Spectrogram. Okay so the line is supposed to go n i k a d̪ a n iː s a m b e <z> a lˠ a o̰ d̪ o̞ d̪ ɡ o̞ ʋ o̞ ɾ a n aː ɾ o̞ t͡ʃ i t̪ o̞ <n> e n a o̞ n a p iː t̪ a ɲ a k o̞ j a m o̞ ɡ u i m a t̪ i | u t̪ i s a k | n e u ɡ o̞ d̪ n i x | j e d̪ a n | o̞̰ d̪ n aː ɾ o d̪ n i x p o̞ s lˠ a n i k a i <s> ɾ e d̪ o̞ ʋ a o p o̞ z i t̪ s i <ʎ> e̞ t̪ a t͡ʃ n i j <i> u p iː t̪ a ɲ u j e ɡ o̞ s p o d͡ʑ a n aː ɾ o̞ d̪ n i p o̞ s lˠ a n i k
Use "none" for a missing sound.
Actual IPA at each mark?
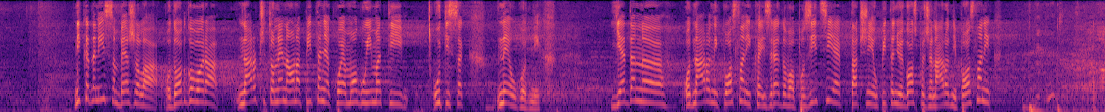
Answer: ʒ, n, z, j, e

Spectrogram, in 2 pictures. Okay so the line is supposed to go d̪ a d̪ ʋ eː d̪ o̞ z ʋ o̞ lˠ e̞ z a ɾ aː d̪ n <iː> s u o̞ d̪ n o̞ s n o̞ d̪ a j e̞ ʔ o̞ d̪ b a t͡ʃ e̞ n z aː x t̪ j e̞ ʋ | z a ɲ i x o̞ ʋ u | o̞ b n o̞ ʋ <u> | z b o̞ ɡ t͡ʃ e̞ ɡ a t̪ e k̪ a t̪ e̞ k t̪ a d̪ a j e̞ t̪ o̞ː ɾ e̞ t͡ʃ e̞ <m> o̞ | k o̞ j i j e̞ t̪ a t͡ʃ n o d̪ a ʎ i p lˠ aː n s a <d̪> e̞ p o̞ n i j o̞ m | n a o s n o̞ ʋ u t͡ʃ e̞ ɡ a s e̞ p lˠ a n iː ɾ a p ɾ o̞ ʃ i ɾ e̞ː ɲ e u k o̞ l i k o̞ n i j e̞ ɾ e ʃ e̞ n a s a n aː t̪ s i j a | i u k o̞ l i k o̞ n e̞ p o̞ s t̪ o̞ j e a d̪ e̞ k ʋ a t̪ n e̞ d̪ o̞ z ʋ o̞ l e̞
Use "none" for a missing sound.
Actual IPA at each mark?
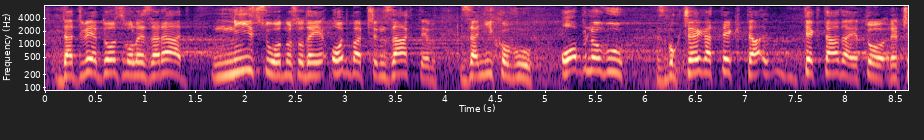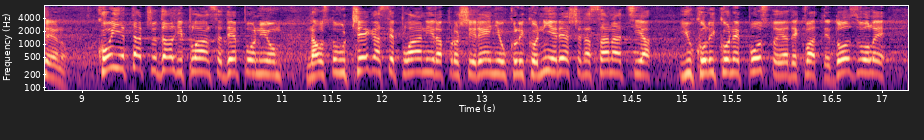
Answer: iː, u, n, d̪

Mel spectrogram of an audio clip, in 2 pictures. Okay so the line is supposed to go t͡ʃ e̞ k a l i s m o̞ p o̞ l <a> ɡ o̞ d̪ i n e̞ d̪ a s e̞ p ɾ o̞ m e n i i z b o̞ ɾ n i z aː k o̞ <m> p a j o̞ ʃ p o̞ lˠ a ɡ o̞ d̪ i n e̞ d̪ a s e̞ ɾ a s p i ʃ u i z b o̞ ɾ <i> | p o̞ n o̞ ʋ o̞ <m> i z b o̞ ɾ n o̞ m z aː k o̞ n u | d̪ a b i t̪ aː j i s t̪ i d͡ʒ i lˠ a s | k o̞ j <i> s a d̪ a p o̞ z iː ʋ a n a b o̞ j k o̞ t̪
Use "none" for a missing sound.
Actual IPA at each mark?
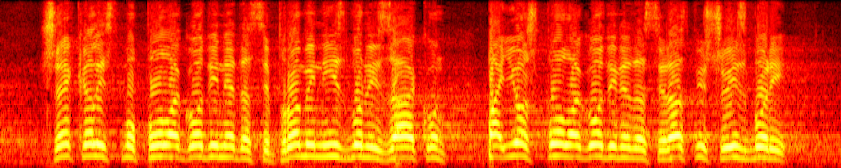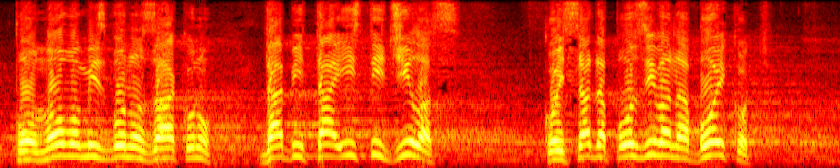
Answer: a, n, i, m, i

